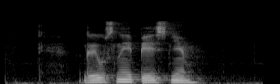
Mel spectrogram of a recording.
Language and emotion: Russian, neutral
